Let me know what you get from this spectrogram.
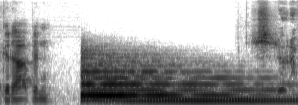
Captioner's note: bell tolls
